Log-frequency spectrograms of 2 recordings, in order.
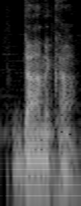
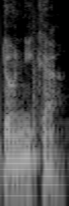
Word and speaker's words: Donika: Yeah, I used to pronounce it Donica, but Donika, I believe, is correct.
